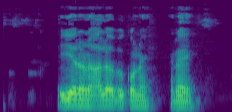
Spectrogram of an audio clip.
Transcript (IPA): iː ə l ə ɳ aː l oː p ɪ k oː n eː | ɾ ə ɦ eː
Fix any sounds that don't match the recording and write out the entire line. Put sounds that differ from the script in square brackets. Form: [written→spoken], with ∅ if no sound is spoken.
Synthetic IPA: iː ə [l→ɾ] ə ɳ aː l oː [p→b] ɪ k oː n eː | ɾ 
